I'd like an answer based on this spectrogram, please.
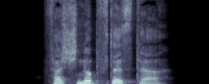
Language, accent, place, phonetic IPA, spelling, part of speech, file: German, Germany, Berlin, [fɛɐ̯ˈʃnʊp͡ftəstɐ], verschnupftester, adjective, De-verschnupftester.ogg
- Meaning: inflection of verschnupft: 1. strong/mixed nominative masculine singular superlative degree 2. strong genitive/dative feminine singular superlative degree 3. strong genitive plural superlative degree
